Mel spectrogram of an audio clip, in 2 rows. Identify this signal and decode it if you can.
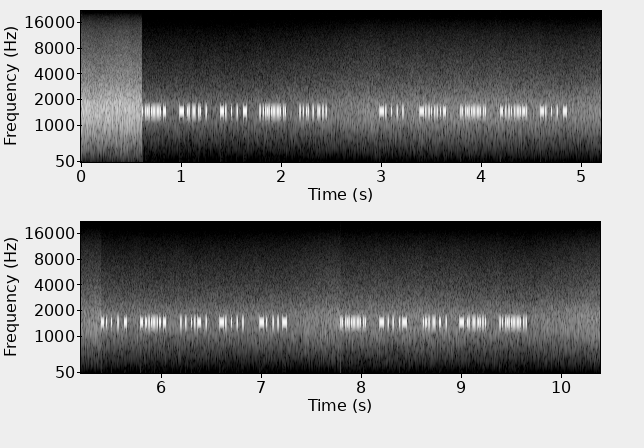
Hellschreiber (Feld-Hell, 122.5 baud), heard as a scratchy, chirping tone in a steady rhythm, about 1460 Hz. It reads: 9FU3X LD8GU V0JLW 8M7RS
